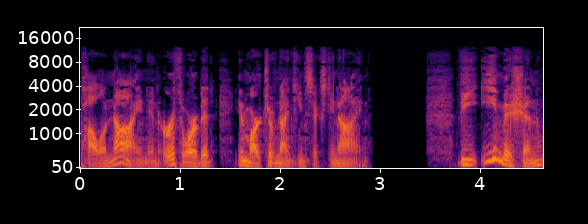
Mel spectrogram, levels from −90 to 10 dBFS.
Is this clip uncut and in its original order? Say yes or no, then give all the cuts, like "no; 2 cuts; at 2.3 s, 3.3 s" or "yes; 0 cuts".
yes; 0 cuts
